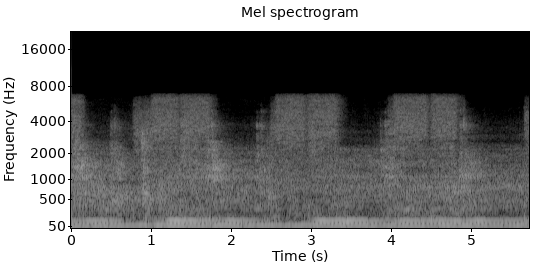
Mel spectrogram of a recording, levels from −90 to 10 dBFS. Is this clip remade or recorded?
remade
